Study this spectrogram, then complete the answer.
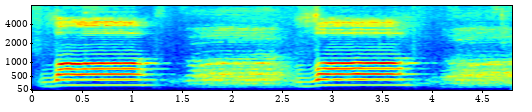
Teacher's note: Tip of the tongue between the top and bottom teeth.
